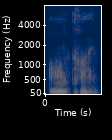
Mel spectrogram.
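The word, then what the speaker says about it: arXiv: the internet on this website called archive spelled like this i hope that other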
